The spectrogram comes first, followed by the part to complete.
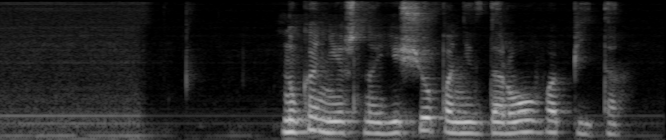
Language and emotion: Russian, neutral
